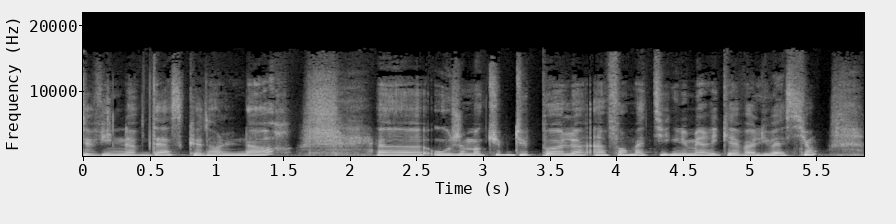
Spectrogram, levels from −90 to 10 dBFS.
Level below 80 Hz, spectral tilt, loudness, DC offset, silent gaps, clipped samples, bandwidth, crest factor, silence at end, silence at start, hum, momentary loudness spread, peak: -42 dBFS; -4.5 dB/octave; -17 LUFS; under 0.1%; none; under 0.1%; 16.5 kHz; 12 dB; 0 s; 0 s; none; 5 LU; -4 dBFS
